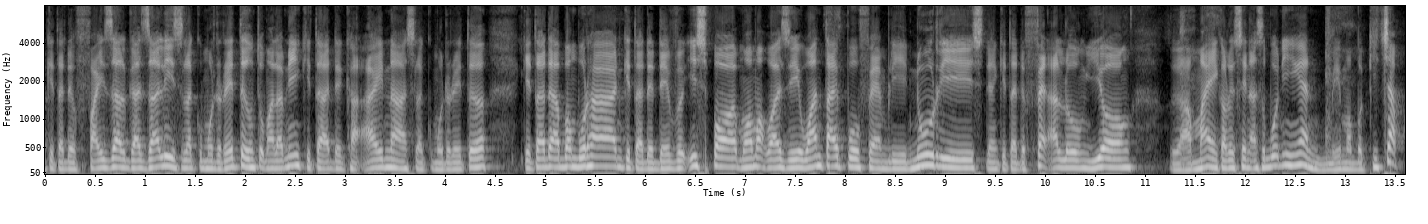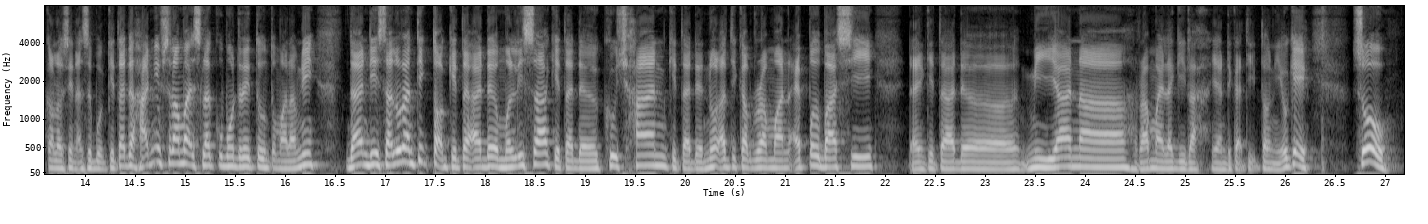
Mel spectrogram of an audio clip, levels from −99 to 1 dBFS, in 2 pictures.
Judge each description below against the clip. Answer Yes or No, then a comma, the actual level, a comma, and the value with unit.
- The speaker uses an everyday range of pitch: Yes, average, 4.1 semitones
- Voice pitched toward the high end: No, medium, 145 Hz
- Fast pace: Yes, fast, 195 wpm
